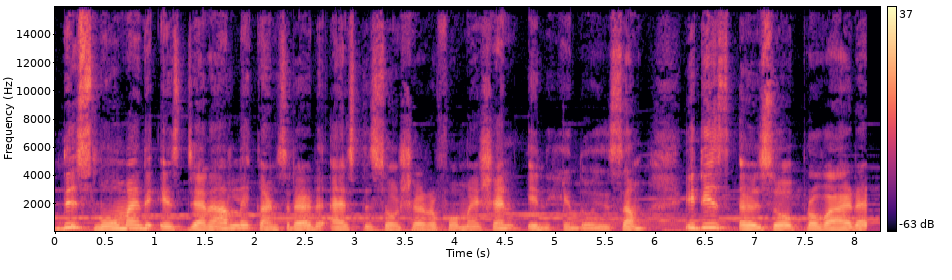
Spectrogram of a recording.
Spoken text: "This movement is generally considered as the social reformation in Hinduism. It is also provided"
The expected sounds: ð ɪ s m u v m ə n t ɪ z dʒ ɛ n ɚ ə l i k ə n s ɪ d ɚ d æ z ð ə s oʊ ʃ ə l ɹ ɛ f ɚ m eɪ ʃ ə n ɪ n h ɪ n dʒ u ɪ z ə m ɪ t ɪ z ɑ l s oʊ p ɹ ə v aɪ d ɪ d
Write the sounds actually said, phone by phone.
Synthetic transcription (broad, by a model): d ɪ s m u m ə n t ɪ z dʒ ɛ n ɚ ə l i k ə n s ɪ d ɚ d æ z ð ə s oʊ ʃ ə l ɹ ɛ f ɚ m eɪ ʃ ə n ɪ n h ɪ n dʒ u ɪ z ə m ɪ t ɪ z ɑ l s oʊ p ɹ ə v aɪ d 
